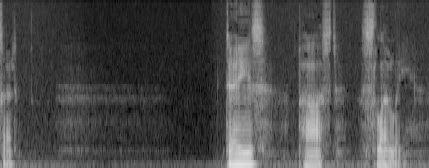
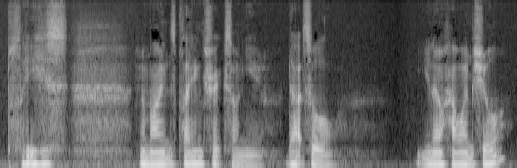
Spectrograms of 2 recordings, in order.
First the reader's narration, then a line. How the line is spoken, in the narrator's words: pleaded softly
